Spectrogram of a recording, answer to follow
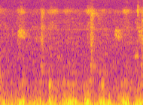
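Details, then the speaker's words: Small dog snoring: soft, low, rhythmic snuffling rumbles repeating steadily, with faint room and outdoor noise from an open window. "On entend le petit chien qui ronfle."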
